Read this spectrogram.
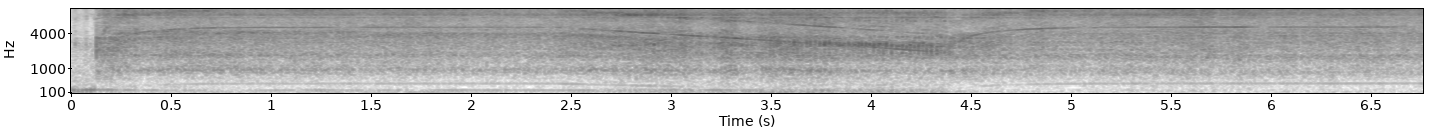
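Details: Maktec MT91A angle grinder after repair for overheating and a growling noise: high, steady motor whine that dips under cutting load and recovers cleanly, with no growl or rasp. Normal running.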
